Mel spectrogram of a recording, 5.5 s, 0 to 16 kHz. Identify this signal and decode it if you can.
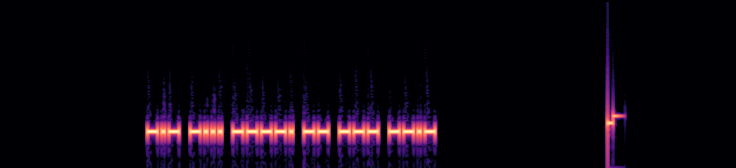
Morse code, heard as a keyed tone, about 42 wpm, 700 Hz. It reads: KB9MOQ
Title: USA Call Signs - 6 Characters - 3x Character Spacing - 45wpm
